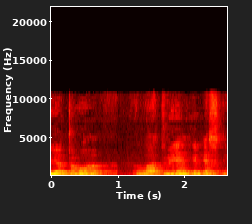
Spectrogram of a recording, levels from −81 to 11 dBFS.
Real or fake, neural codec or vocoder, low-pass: fake; vocoder, 44.1 kHz, 128 mel bands, Pupu-Vocoder; 10.8 kHz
